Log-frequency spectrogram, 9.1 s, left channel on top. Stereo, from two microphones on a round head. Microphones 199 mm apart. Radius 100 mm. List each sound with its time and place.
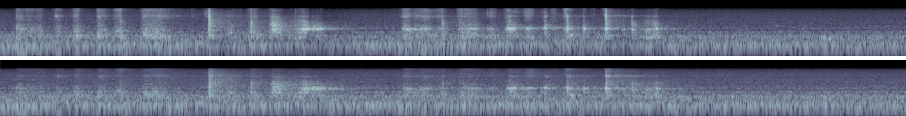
0.2 s chopping: 65° left (ahead or behind), 0.5 m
